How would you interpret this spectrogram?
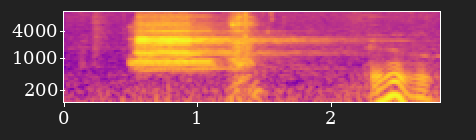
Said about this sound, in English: Mario Death. That is the death sound from Super Mario Brothers.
